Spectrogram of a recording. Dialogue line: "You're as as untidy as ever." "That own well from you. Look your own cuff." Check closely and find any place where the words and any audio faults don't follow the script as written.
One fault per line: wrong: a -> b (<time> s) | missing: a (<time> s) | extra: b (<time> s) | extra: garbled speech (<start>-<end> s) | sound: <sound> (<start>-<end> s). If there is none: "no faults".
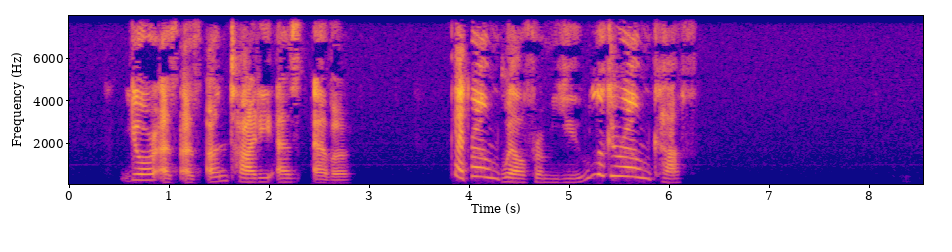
no faults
